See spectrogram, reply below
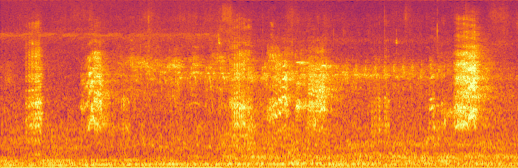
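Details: Blue-and-yellow macaw pair hidden among riverside forest vegetation in Brazil, uttering several short harsh squawks spread across the recording, fairly distant against a constant background hiss.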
